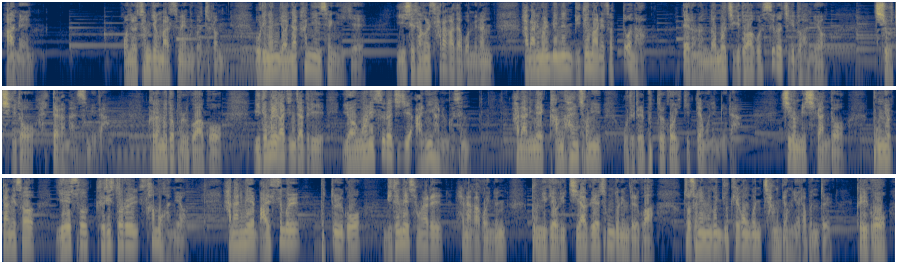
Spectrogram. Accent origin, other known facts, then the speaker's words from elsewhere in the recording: North Korea; now in Seoul, South Korea; 저는 탈북민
